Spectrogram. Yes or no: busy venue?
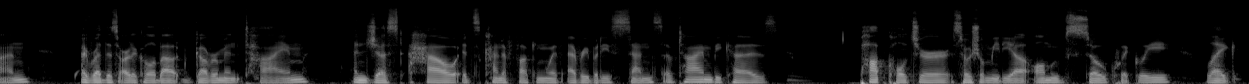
no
